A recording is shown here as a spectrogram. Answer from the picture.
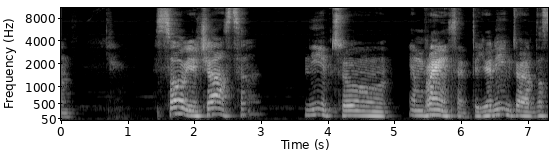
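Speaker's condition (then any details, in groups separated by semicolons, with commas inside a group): Primary progressive multiple sclerosis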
